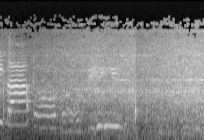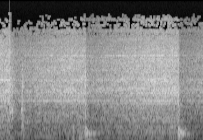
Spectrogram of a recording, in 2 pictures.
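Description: Handheld hair dryer running steadily, drying a child's wet hair, an even rush of air throughout; a young girl sings a few notes at the start.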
